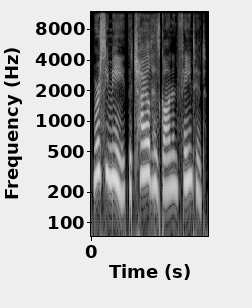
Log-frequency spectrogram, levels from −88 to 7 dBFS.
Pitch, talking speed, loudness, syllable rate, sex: 250 Hz, 205 wpm, -16 LUFS, 4.6 syllables/s, female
